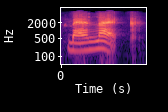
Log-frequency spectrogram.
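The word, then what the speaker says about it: מלך: is written like this the first vowel is Shagal and the second vowel is also shekel here we mark men with em and shekel with e la med with L shekel with E and lastly cup with K we read this as Malik this means King in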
